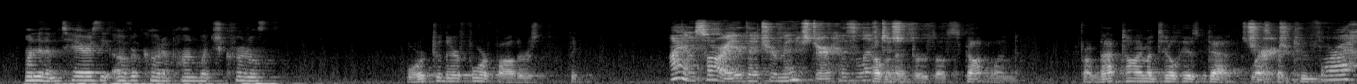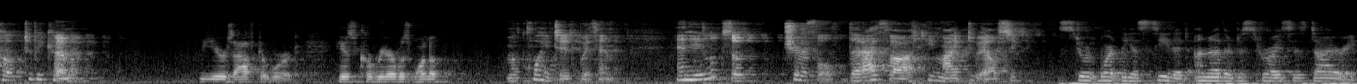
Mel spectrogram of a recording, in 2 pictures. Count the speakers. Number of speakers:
3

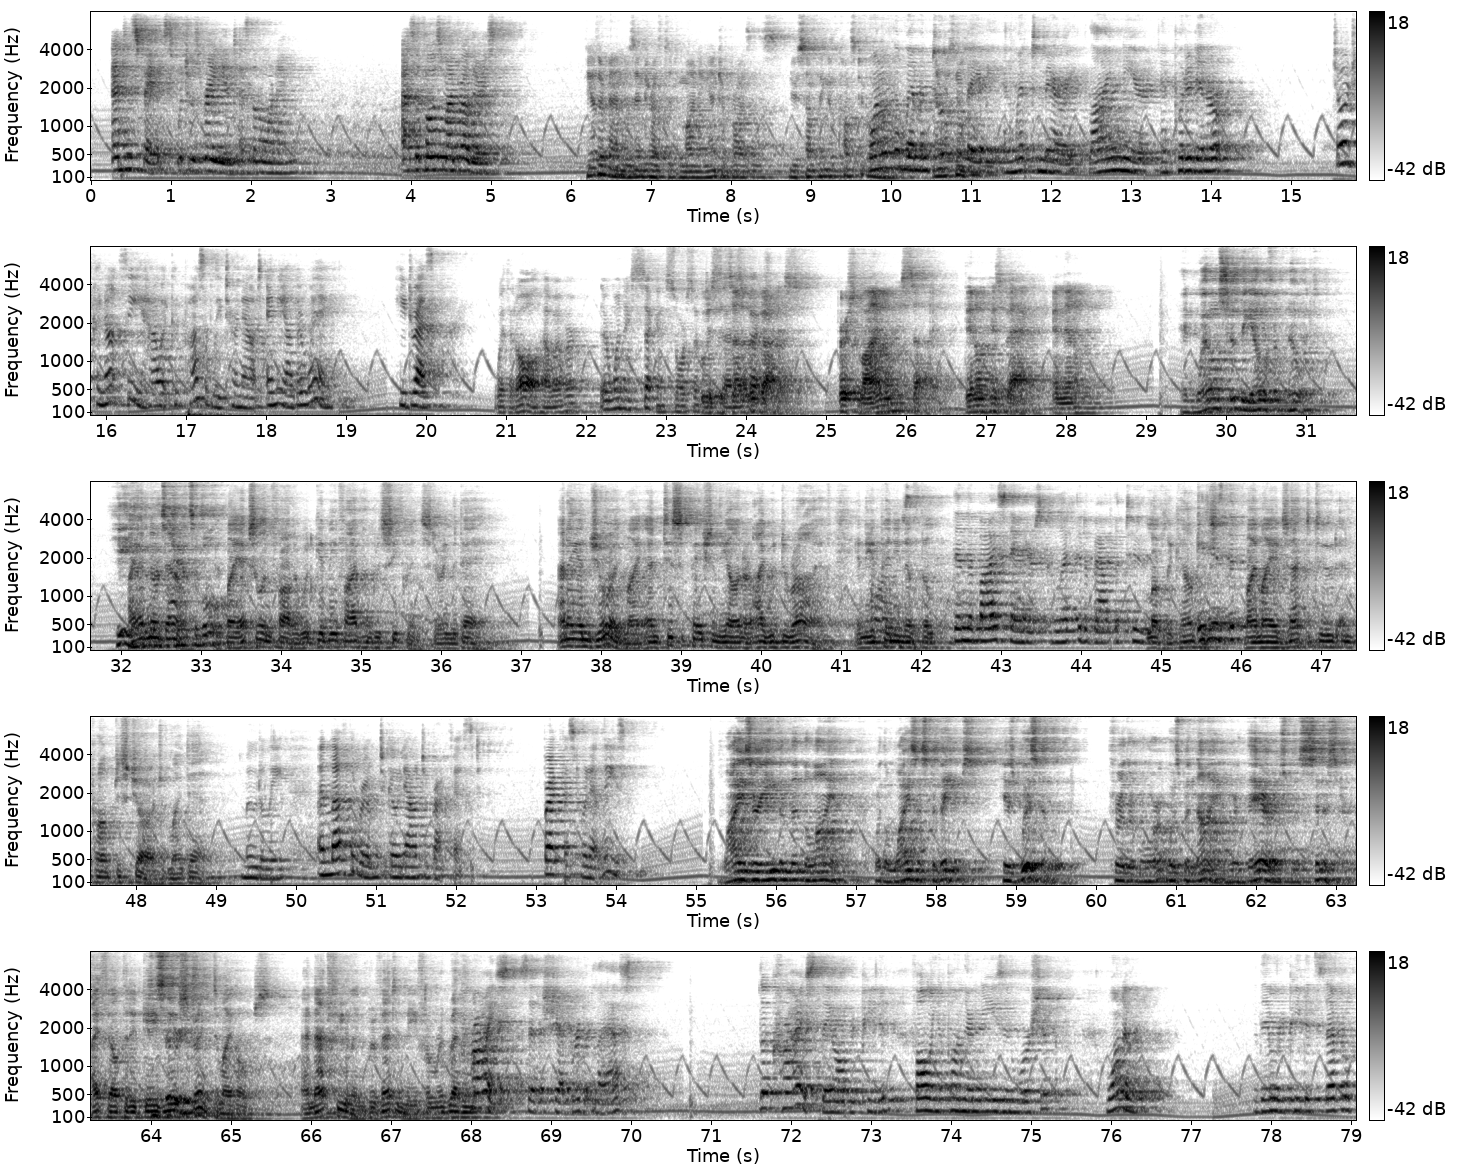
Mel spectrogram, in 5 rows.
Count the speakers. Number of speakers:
8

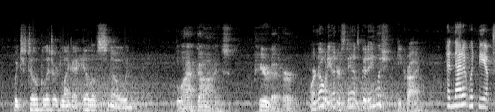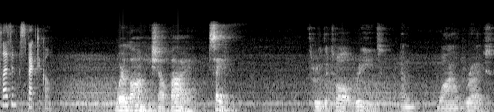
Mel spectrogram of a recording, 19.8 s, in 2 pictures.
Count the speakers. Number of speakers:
5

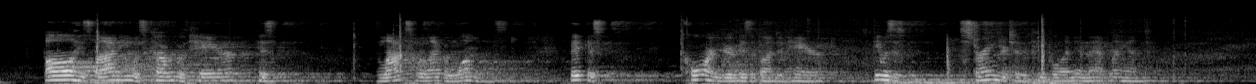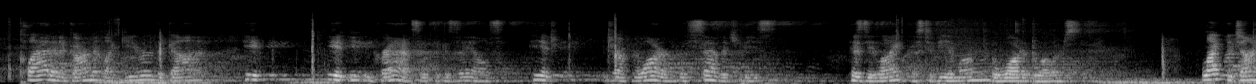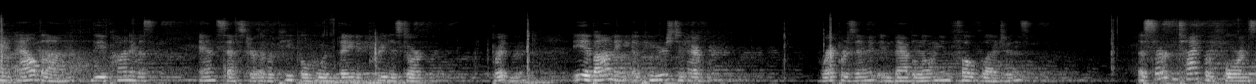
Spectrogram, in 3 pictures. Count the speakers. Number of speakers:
1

